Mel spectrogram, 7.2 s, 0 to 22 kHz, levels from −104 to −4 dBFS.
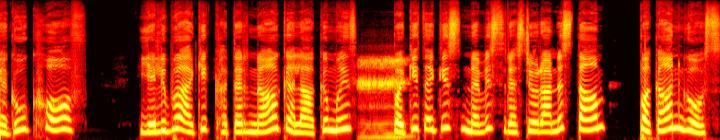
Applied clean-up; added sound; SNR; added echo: classical method spectral subtraction.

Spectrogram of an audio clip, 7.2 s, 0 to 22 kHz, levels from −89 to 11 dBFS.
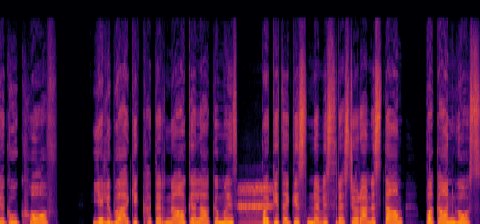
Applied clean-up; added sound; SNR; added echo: neural mask model RNNoise.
